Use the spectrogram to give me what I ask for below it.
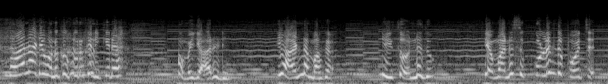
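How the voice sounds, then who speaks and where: A middle-aged woman playing a mother who scolds and pleads quickly in a film scene. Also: very high-pitched, lively intonation. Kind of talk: Tamil film dialogue. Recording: film soundtrack with loud music behind. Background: film score music.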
